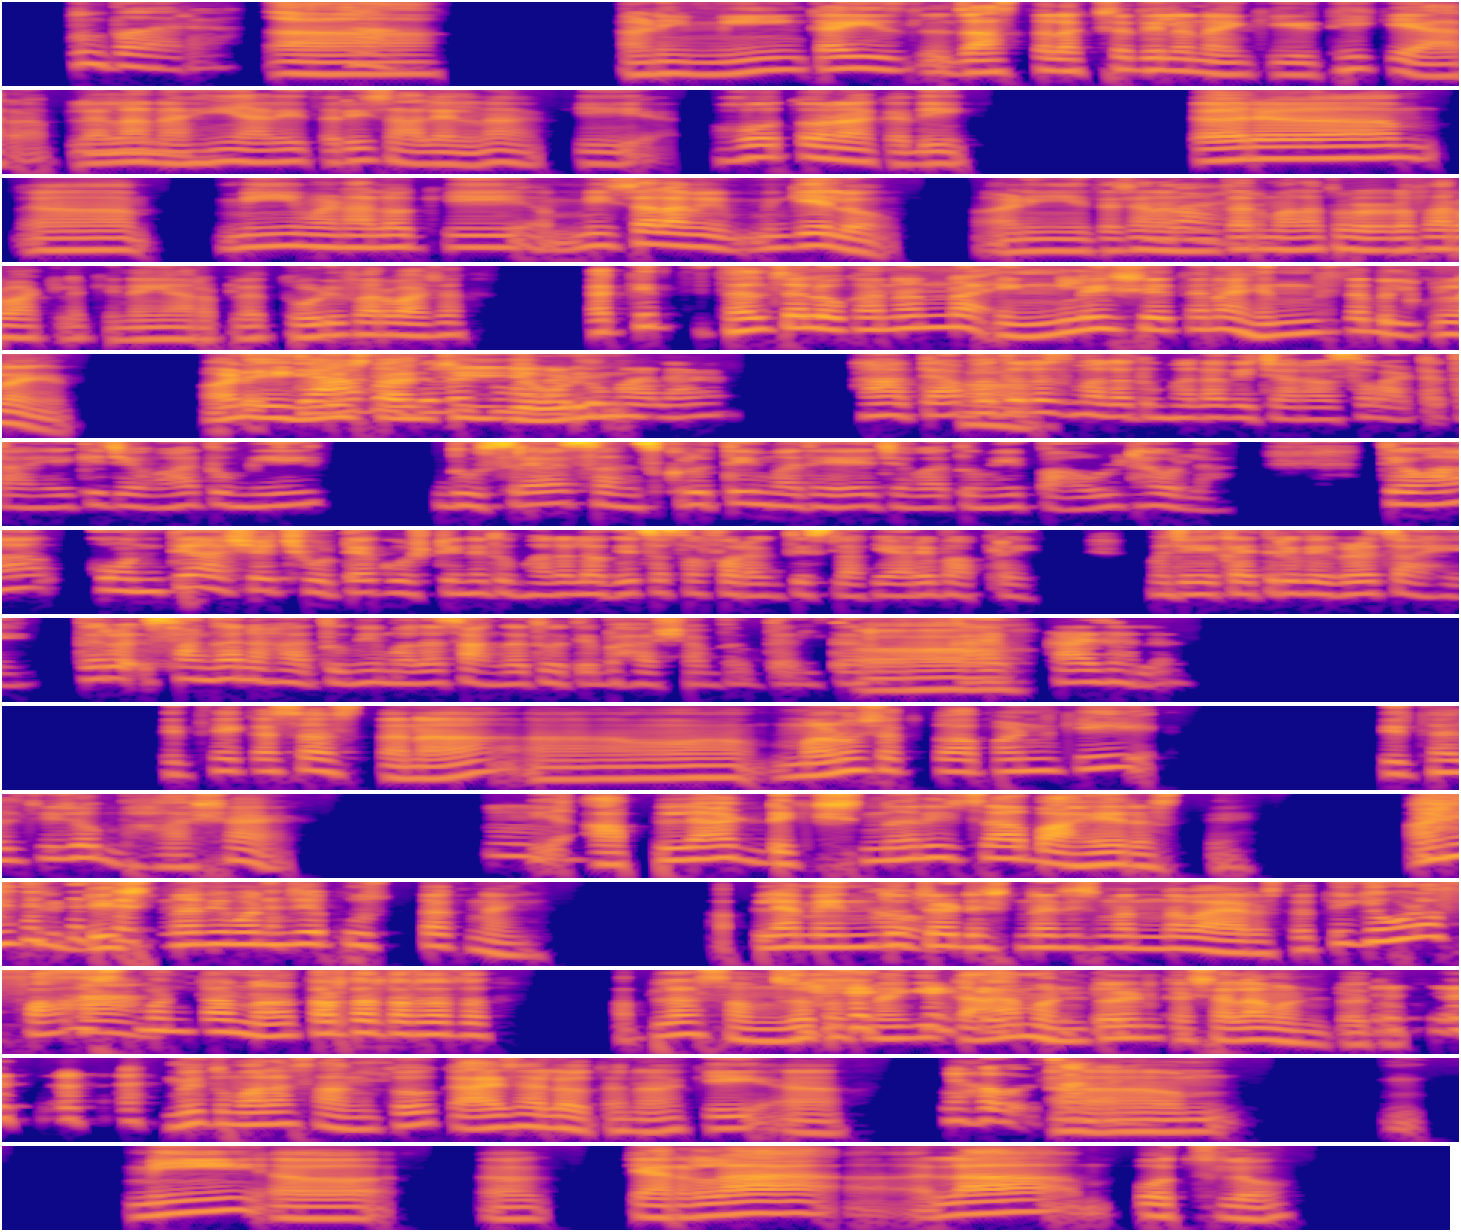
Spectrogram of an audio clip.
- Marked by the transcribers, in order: tapping; "तिथल्या" said as "तिथलच्या"; other background noise; "तिथली" said as "तिथलची"; laugh; laugh
- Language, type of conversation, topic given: Marathi, podcast, सांस्कृतिक फरकांशी जुळवून घेणे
